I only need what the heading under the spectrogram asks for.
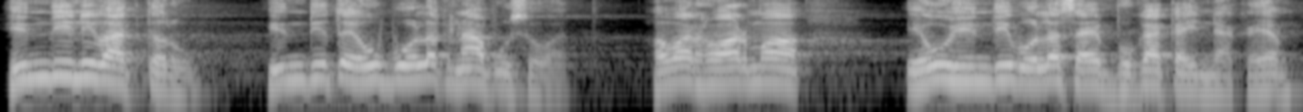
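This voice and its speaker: A man, pitched high for a man, reels off comic jokes one after another. He tells them in a chatty, storytelling way and keeps turning to speak straight to his listeners. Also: animated, quick pace. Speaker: stand-up comedian. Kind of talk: Gujarati folk joke telling.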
